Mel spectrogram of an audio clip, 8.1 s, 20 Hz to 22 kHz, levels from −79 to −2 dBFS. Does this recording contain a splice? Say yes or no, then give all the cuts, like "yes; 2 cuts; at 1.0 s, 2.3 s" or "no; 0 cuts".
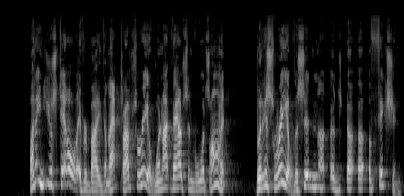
no; 0 cuts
